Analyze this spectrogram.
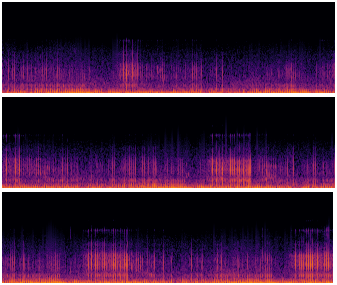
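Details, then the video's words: A soft, continuous rumbling purr from Yumak, a male pet kitten being massaged, overlaid by repeated brushing and rubbing sounds every few seconds. "Ear to Ear Purring"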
